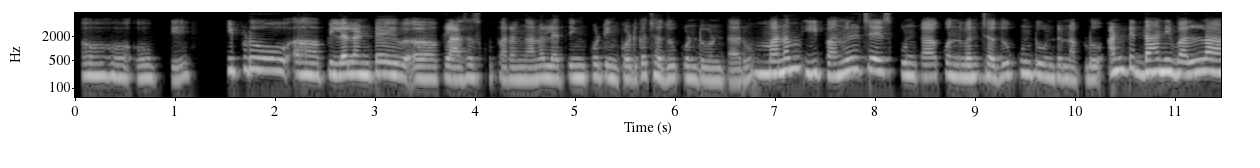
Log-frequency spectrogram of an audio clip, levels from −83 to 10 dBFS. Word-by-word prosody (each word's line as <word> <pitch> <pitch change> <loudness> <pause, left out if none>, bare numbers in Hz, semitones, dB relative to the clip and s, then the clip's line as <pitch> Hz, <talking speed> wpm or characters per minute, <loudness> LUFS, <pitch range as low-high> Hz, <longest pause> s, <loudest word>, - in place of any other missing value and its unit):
ఓహో! 210 -1 -1 0.3
ఓకే. 185 -2 -7 0.5
ఇప్పడూ 295 +3 -1 0.4
ఆహ్, 220 -1 +3
పిల్లలంటే 220 0 +3 0.4
ఆహ్, 180 0 -1
క్లాసెస్ 185 0 +1 0.2
పరంగానో 170 +1 -3
లేతే 180 +1 -3
ఇంకోటి, 190 +1 -3
ఇంకోటిగా 180 +4 -3
చదువుకుంటూ 180 -2 -2
ఉంటారు. 150 0 -5 0.2
మనం 255 +5 +5 0.2
ఈ - - +3
పనులు 240 +8 +2
చేసుకుంటా 225 -8 0 0.2
కొంతమంది 195 -2 +1
చదువుకుంటూ 220 +4 -1
ఉంటున్నప్పుడు 180 -2 -4 0.2
అంటే 290 +2 +2
దాని 265 +1 +7
వల్ల 240 +4 +3
200 Hz, 120 wpm, -21 LUFS, 180-230 Hz, 0.5 s, దాని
